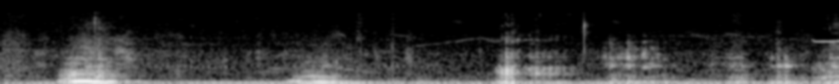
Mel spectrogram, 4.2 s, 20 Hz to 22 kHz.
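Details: Wild lions at a hippo kill with the Paradise pride, Maasai Mara, March 2023: a few deep, short grunting roars spaced over a couple of seconds, with a thin bird whistle in the background.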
